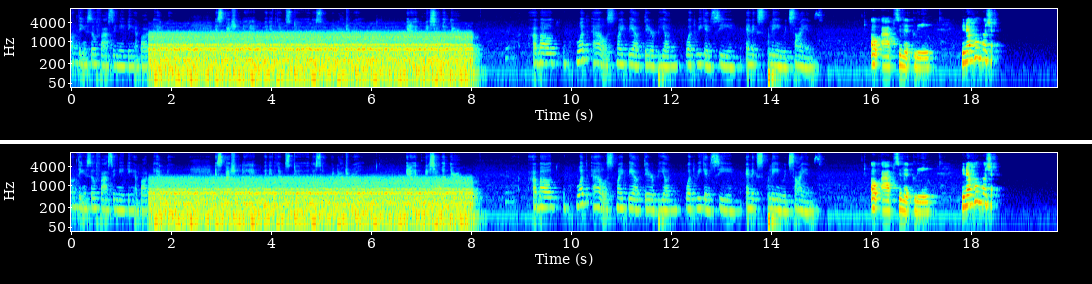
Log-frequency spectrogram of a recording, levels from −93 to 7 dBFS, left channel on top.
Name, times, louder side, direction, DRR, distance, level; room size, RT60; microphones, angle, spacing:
voice 1, 0.0-5.9 6.7-7.8 8.7-8.8 9.1-9.6 10.1-14.9, right 1 dB, 60° right, 4 dB, 4.8 m, -39 dB
sound 1, 1.5-8.0, left 2 dB, 65° left, 1.6 m, -25 dB
voice 2, 16.0-17.2 17.8-18.4, right 2 dB, 15° right, 6 dB, 0.9 m, -22 dB
19.0 x 11.5 x 3.2 m, 0.39 s
head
